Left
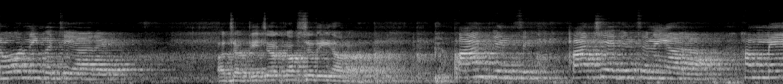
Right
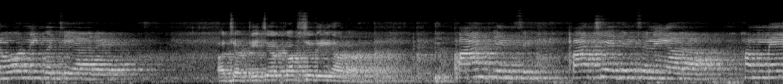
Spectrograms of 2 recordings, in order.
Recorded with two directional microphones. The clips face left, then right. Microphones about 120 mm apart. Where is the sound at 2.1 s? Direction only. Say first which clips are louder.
Right 3 dB; 35° right (ahead or behind).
